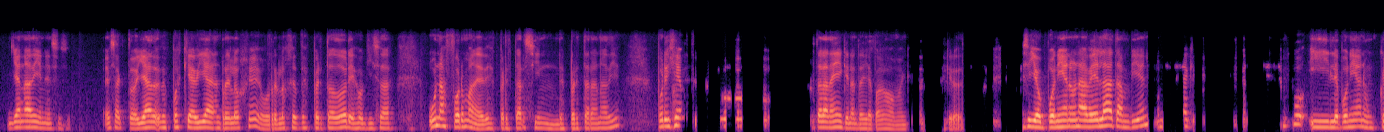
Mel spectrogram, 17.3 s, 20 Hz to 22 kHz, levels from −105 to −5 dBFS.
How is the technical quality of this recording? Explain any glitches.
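The recording has two recurring call-processing faults, both clustered in the second half.

Other side's voice leaking through, at 8.38–8.70, 11.48–11.54, 12.40–12.52 and 14.32–14.36 s: a faint second voice, about 15 to 35 dB below the talker, likely loudspeaker echo the canceller missed. It is an added voice, not a loss.

Speech suppressed in double talk, at 8.49–10.2, 11.32–12.84 and 14.35–16.21 s: the talker's own voice dips by up to roughly 40 dB while the echo plays, likely from the canceller ducking both. Unlike packet loss, the dips follow the overlap.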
